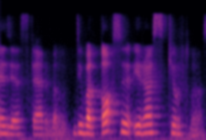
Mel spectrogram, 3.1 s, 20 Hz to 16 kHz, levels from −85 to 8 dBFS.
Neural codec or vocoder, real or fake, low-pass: codec, 24 kHz, 0.9 kbps, WavTokenizer, large speech release; fake; 10.8 kHz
